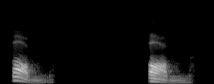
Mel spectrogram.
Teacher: In written English, this is spelled with the letter B, but when we speak it, we omit the B and just pronounce it as bomb. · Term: silent B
